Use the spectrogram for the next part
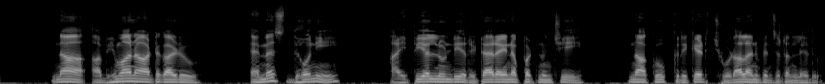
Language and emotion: Telugu, sad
